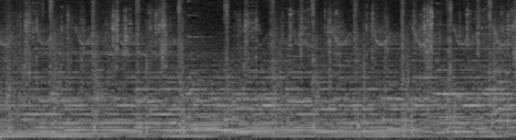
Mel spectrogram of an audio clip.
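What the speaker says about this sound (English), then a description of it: "There's another Weynon Priory horse there and another one." Horse hooves clip-clopping in the video game Oblivion Remastered, a steady repeating trot over a constant bed of game music and ambience, moderately close and even in level.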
